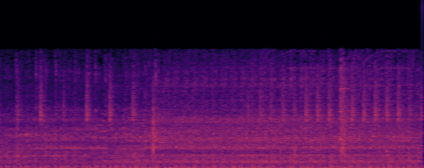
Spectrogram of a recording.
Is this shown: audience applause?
no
